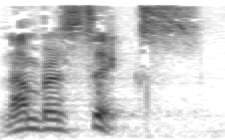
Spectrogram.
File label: "number six", male; Voice; numbers and letters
